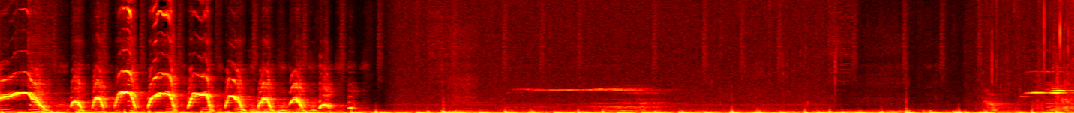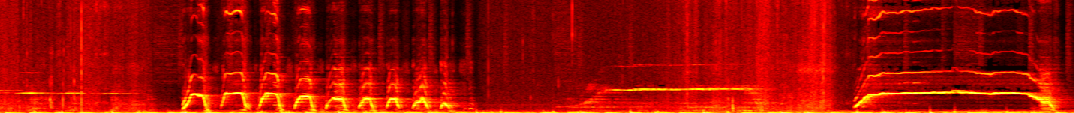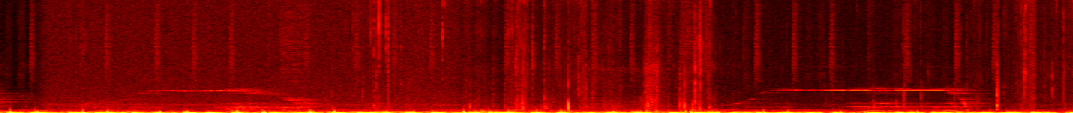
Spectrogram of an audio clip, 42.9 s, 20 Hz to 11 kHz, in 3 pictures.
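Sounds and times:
elk bugling: 0.0 - 42.9
low throbbing beat: 0.0 - 42.9.

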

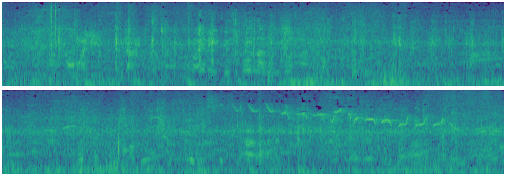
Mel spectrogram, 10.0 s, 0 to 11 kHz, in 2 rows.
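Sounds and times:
runners' footfalls on dirt: 0.0 - 10.0
people talking: 4.8 - 10.0.

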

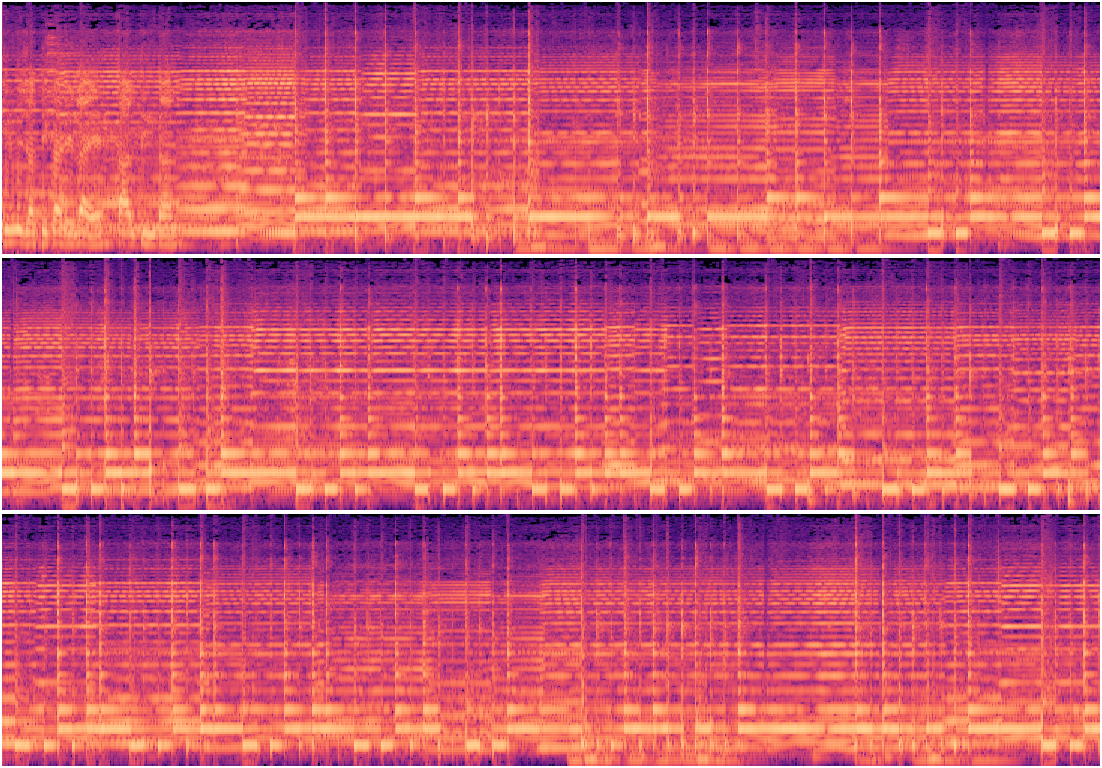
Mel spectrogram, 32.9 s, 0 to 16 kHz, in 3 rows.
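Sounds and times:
harmonium melody: 0.0 - 32.9
tabla strokes: 2.3 - 32.9.

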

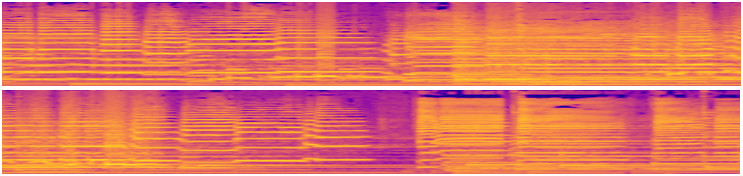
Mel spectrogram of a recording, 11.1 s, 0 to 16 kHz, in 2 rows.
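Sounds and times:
low steady accompaniment: 0.0 - 11.0
tenor saxophone and trumpet melody: 0.0 - 11.0.

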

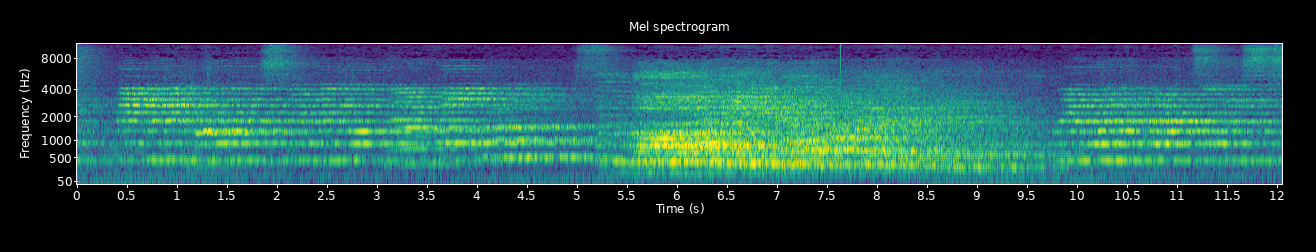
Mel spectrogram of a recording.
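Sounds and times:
choir singing a hymn: 5.2 - 11.3.

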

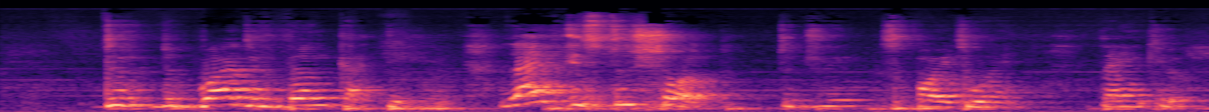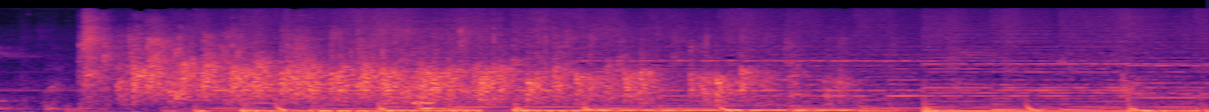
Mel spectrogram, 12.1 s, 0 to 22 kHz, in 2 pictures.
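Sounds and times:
applause: 6.4 - 10.6
music with steady bass line: 6.9 - 12.0.

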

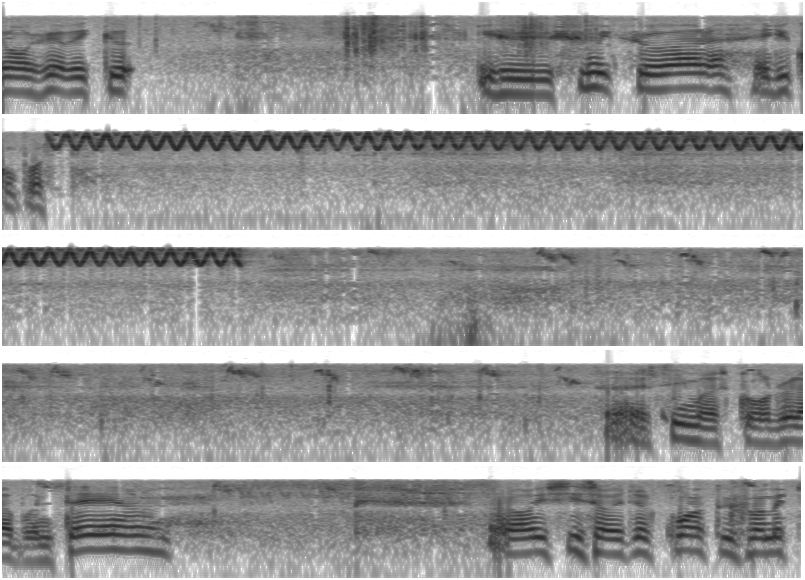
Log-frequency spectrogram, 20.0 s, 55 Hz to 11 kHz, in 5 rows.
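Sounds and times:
bird trilling: 4.2 - 10.1
faint bird chirps: 4.2 - 15.0.

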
